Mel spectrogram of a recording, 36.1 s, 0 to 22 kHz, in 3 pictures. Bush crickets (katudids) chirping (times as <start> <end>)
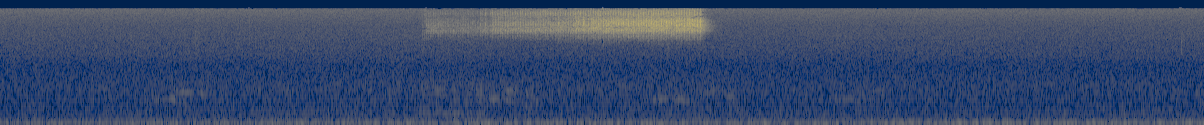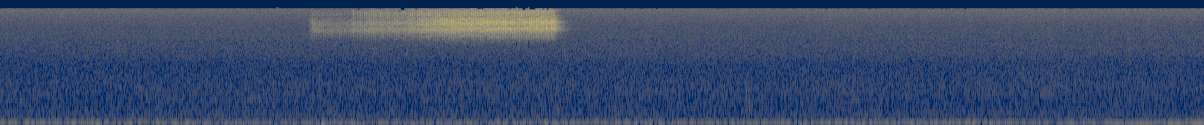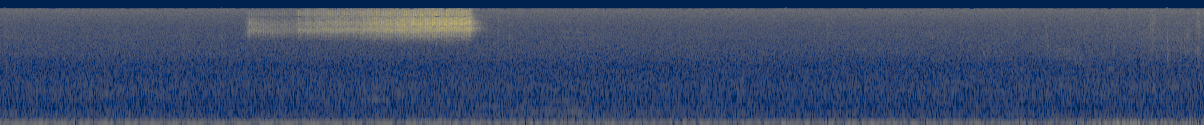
4.2 7.3, 15.1 17.8, 26.5 30.0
